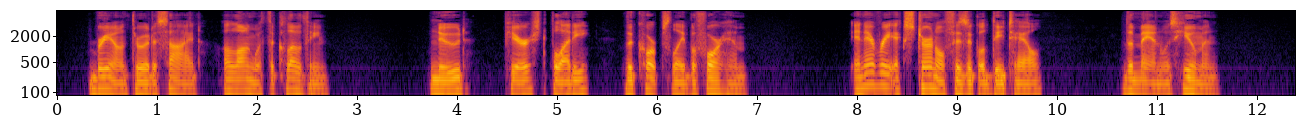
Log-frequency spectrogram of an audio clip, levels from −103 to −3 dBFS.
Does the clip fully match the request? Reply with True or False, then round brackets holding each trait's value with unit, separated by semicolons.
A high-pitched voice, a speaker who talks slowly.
False (95 Hz; 120 wpm)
